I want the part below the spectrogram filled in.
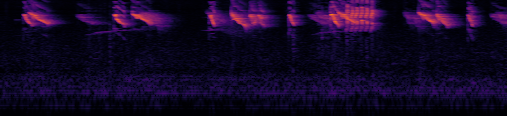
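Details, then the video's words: Breeding female Oriental white-eye of the buxtoni form calling a male: high slurred chirps in pairs and small groups, one fast buzzy trill near the end, and a faint low rising whistle in the background. "Begini Call Burung Pleci Betina Birahi Memanggil Jantan Merangsang Buxtoni Gacor"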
